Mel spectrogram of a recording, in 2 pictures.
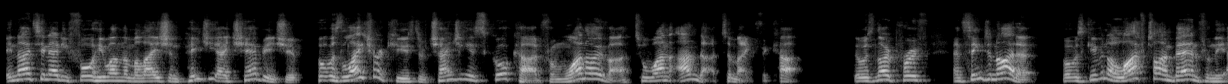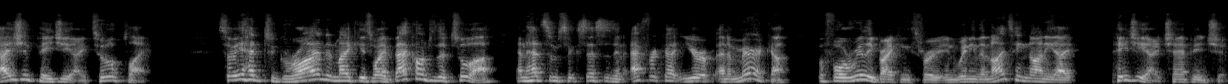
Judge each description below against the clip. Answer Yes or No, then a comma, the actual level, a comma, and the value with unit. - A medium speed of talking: Yes, average, 190 wpm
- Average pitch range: No, wide, 6.5 semitones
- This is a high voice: No, medium, 170 Hz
